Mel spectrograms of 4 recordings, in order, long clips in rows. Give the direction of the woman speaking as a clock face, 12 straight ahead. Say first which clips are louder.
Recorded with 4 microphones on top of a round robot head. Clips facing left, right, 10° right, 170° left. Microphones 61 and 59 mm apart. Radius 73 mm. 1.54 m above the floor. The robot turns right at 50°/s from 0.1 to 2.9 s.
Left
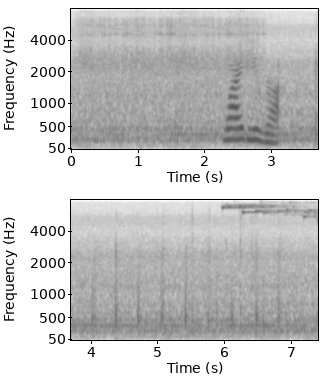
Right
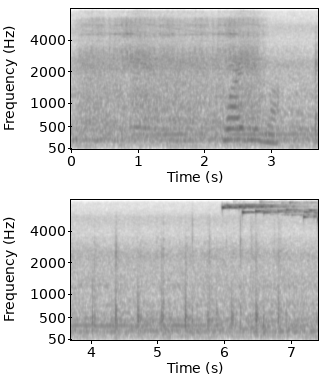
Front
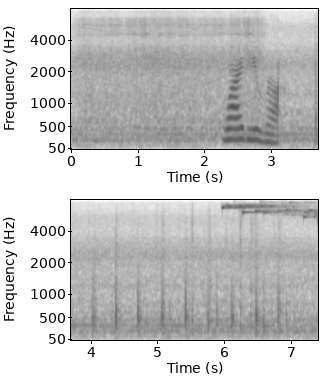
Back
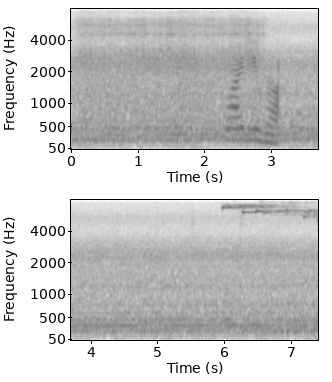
Left 10 dB, front 11 dB; 11 o'clock.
